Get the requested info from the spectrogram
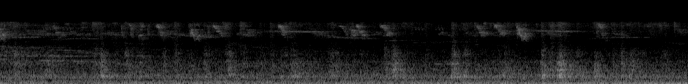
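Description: Small birds chirping in the background: short, high calls that come every second or so over a steady low background noise.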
